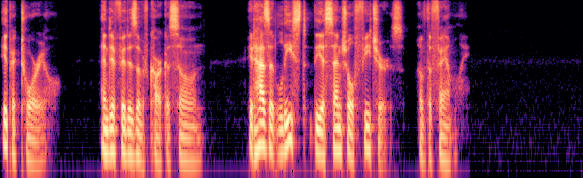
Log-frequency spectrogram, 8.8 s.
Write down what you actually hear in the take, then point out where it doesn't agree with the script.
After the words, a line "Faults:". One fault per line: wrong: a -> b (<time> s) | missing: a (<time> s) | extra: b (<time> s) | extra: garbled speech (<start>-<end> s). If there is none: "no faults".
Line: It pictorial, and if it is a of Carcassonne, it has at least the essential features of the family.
It pictorial, and if it is a of Carcassonne, it has at least the essential features of the family.
Faults:
no faults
